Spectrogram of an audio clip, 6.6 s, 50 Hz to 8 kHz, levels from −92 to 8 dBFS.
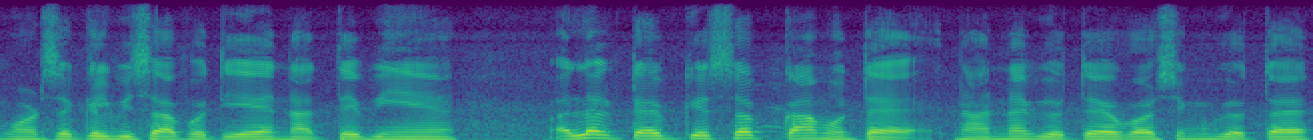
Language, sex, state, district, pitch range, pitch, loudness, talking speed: Hindi, male, Rajasthan, Bikaner, 130-150 Hz, 135 Hz, -15 LUFS, 210 wpm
